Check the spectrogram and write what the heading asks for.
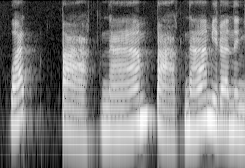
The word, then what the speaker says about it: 왓 빡남: 그래서 아까 에메랄드 사원과 마찬가지로 왓 빡남이라는 이름이 뒤에 붙었습니다.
